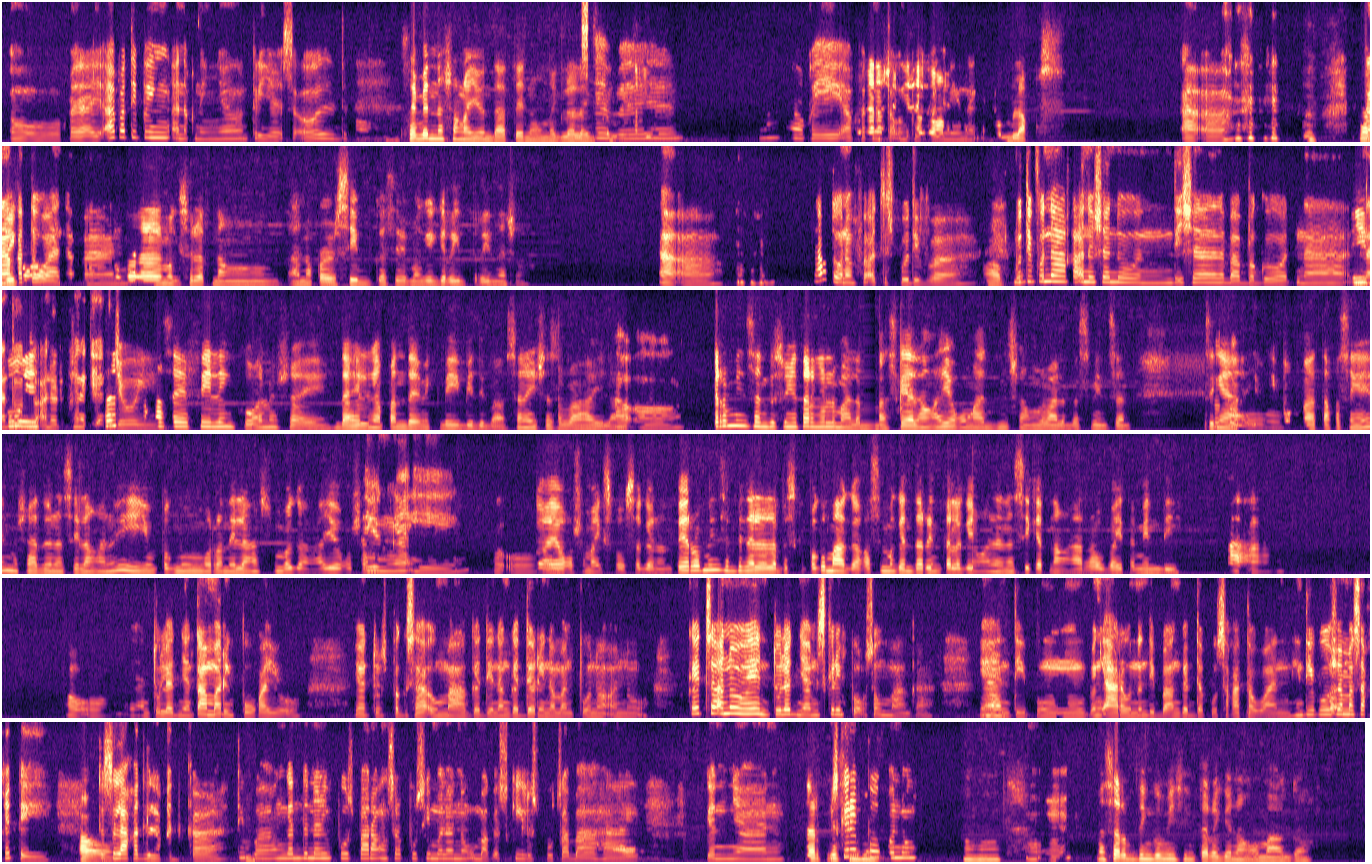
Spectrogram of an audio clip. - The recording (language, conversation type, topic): Filipino, unstructured, Ano ang mga pagbabagong napapansin mo kapag regular kang nag-eehersisyo?
- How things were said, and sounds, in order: static; distorted speech; unintelligible speech; chuckle; other background noise; chuckle; unintelligible speech; "kumbaga" said as "sumbaga"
